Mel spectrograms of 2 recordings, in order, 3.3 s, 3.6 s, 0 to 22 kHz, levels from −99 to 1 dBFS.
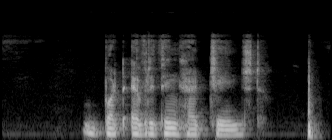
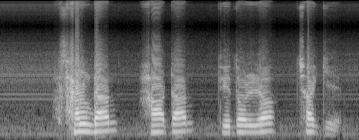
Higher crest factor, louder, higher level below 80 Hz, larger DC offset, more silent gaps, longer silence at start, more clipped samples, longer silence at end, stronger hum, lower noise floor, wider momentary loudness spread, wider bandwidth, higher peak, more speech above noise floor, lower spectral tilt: about the same, 20 dB vs 18 dB; second, -30 LUFS vs -20 LUFS; about the same, -62 dBFS vs -58 dBFS; neither; neither; first, 0.85 s vs 0 s; neither; about the same, 0.15 s vs 0.2 s; neither; first, -76 dBFS vs -42 dBFS; second, 10 LU vs 13 LU; second, 9 kHz vs over 20 kHz; second, -10 dBFS vs -2 dBFS; first, 47 dB vs 22 dB; about the same, -6 dB/octave vs -5 dB/octave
